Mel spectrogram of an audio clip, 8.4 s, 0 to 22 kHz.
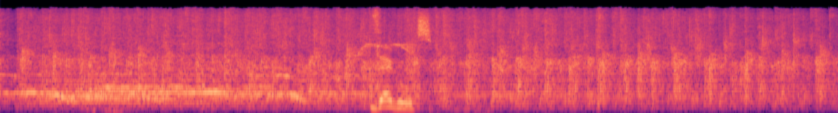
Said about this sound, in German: Da bin ich mit über 100 Kindern und Erwachsenen heute in der Zentralbibliothek der Hamburger Bücherhallen. Könnt ihr euch mal mit Jubel und Applaus ein bisschen vorstellen?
